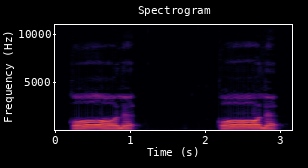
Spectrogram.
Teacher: تلفظ الف کوچک با الف بلند هیچ تفاوتی با هم نداره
